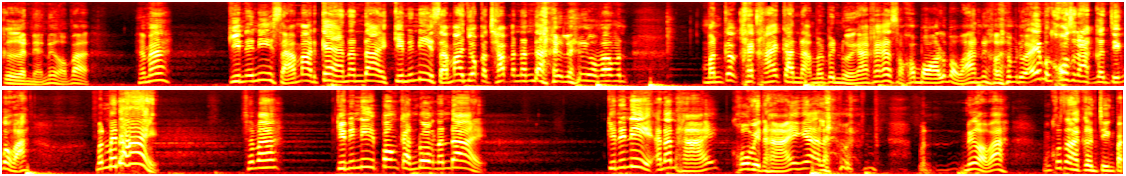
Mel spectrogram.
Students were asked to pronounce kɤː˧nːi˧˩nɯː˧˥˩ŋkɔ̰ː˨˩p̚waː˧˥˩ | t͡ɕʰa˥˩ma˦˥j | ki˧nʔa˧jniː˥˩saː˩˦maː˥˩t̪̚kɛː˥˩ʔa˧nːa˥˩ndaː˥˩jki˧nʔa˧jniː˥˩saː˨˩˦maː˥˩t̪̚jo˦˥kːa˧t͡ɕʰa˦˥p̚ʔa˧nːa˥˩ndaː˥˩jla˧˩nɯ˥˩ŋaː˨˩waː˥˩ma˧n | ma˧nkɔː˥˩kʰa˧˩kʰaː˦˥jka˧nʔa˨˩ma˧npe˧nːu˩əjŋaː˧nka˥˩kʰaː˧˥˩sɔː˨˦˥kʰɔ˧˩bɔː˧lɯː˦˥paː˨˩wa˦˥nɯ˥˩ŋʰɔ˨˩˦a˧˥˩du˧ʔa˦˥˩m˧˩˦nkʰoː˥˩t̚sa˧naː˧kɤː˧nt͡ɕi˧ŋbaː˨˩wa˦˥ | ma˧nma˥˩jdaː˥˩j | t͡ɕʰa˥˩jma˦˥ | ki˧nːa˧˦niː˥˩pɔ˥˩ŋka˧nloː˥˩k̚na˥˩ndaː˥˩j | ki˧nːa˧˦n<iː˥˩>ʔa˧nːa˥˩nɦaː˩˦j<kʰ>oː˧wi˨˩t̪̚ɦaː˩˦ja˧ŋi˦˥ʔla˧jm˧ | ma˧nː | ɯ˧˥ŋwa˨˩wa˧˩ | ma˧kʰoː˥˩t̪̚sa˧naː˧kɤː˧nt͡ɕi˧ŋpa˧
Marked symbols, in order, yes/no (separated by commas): yes, yes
